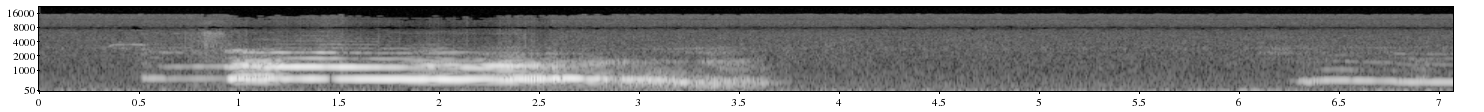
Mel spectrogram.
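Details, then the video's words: Separation anxiety sets Abby, a German Shorthaired Pointer, howling: one loud sustained howl of nearly two seconds dissolving into a rough fade, then a quieter howl starting near the end. "GSP howling at the moon"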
